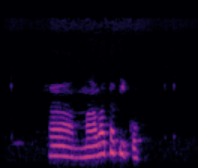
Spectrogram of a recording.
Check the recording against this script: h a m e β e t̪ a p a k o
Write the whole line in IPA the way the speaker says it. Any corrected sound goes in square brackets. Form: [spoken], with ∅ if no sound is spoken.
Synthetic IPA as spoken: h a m [a] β [a] t̪ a p [i] k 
